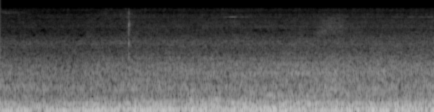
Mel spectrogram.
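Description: Steady low rumble of street traffic, with a steady engine hum underneath.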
